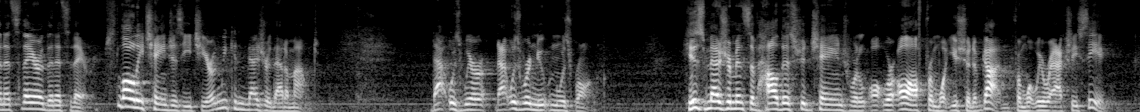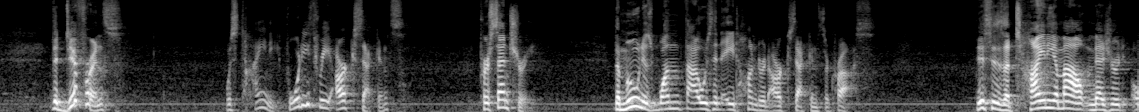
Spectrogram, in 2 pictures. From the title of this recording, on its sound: Live Class Lecture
